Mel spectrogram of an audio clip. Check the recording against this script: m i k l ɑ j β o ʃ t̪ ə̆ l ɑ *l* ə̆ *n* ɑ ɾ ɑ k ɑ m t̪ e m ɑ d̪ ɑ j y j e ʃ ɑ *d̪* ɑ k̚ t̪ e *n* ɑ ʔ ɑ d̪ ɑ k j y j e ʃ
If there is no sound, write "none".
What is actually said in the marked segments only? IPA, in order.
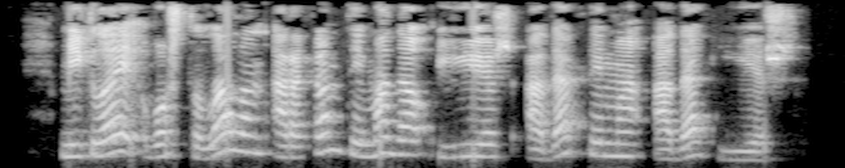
l, n, d̪, m

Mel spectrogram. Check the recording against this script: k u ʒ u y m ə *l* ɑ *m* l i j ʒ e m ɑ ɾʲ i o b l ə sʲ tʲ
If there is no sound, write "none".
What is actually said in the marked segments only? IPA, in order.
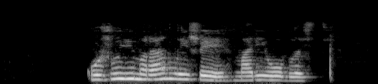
ɾ, n

